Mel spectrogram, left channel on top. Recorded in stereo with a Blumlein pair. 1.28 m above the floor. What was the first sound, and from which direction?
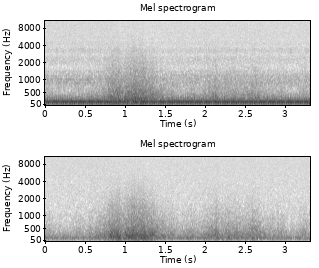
An engine running, 50° left.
